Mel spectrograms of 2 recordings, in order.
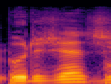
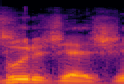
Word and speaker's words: Buttigieg: Pete Buttigieg. – Buttigieg.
